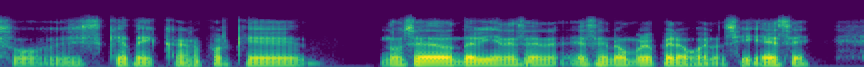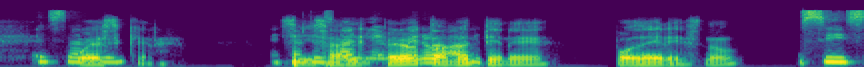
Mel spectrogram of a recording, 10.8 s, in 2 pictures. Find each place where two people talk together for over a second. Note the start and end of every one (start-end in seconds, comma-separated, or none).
7.1-8.5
